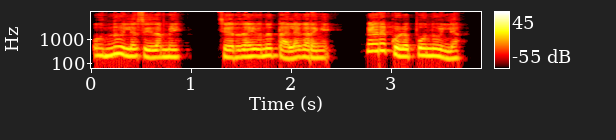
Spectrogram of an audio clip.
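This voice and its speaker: Weary young pregnant woman read by a woman, faint, soft, reassuring, lo-fi. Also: mid-range voice, a little fast, natural voice.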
